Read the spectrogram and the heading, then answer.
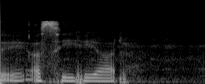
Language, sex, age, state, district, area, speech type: Punjabi, female, 30-45, Punjab, Mansa, urban, spontaneous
